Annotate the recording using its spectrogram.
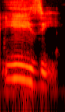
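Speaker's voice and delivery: "Easy" with a long first syllable, softly falling off; stress on first syllable. Shown as a demonstration. Teacher echoing the model, "Easy" with first-syllable stress. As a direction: draw out the start of "Easy", let the end fade. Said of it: "it kind of falls off there at the end".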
